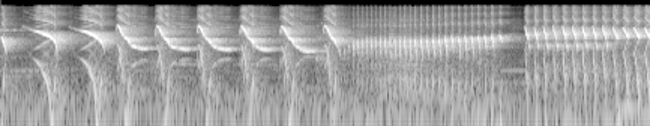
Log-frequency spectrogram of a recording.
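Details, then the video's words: Singing male canary used as a tutor for young canaries: seven loud downslurred notes in steady rhythm, followed by a smooth buzzy roll and a higher rapid trill. "Suara Kicau Kenari Jantan Gacor Ngerol Nembak Cocok Dijadikan Masteran Kenari Muda"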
